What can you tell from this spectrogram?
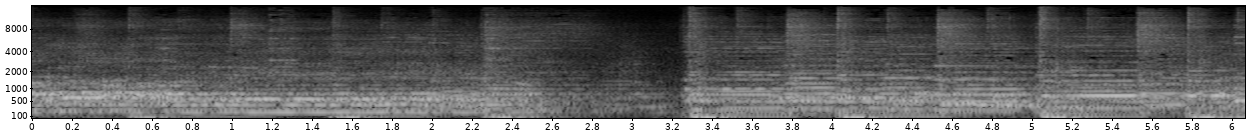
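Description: A Bulgarian folk song: voices singing together over instrumental backing. A little past two seconds in, it fades down, and about a second later music with a steady drumbeat cuts back in abruptly.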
